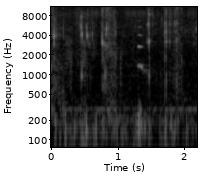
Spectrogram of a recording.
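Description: Wet crunching and chewing from a dog working on a treat, with irregular bites and gnashing sounds repeating for a couple of seconds, no voices.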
